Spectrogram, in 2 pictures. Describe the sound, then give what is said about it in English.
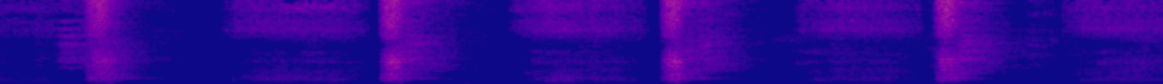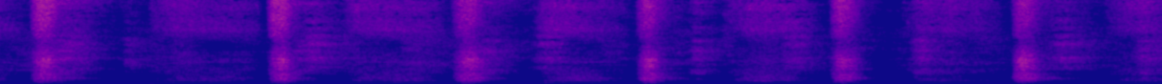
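Forceful breaths of a rapid breathing exercise push out in many sharp, hissing bursts. Each burst ends in a brief pause, and the rhythm tightens slightly toward the end. “Forceful. Inhale. Forceful. Keep going. Start to pick up the pace.”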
